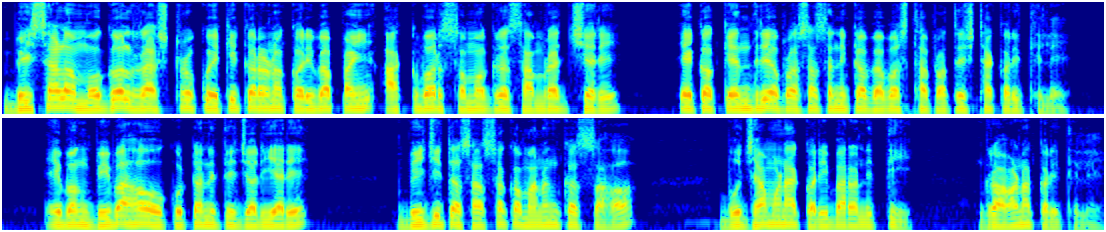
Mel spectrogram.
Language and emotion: Odia, neutral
